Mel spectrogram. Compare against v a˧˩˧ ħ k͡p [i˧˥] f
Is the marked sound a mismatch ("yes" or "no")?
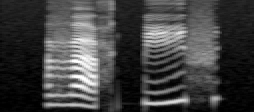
no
